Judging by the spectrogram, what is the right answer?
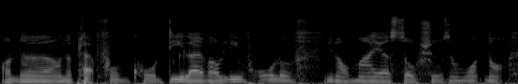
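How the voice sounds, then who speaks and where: A man's voice: deep voice, flat delivery, normal speed, a little mellow, slight background noise. Congested man rambling through a game tutorial. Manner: rambling, many fillers and restarts. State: congested from a cold. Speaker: gaming YouTuber and streamer. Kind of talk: casual game tutorial with screen recording.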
